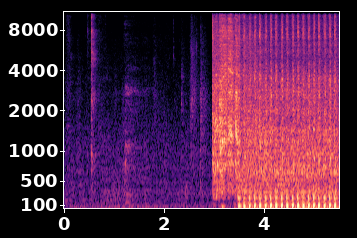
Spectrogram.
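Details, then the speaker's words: 2010 Kawasaki KLR650 single-cylinder starts and settles into a steady, even thumping idle, then revs, with no exhaust chirp; owner suspects the exhaust was already modified. "Ado so as you can hear there's uh doesn't seem to be any trip there so we'll rev It Up so I can't see any Tri hear any tripment at all"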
